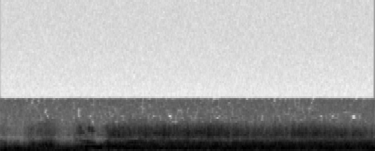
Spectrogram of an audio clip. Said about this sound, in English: Only I can't see. Damn rain makes it impossible to see. Maybe I should get out and take a look around.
